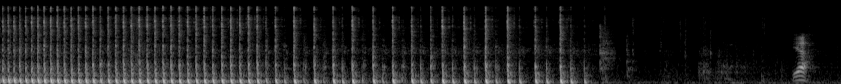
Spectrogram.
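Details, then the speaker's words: ATK 125 go-kart single-cylinder with no muffler yet: loud, sharp popping that starts fast, slows, turns uneven and dies out. Carburetor no longer leaks. Owner suspects a loose intake from hammering. Rough running, loud exhaust. "she's pretty loud. That's okay. We're gonna fix that."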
